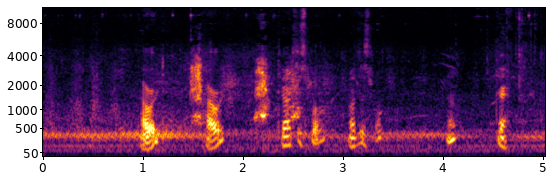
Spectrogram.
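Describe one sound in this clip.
A small dog yaps and growls playfully close by.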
